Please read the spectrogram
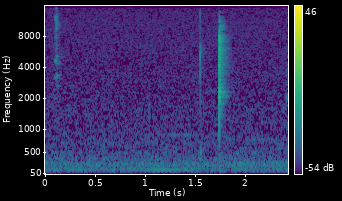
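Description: A few brief clicks of fingers handling a smartphone: a faint tick at the start, then a sharper click near the end.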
